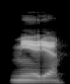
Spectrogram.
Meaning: present adverbial imperfective participle of ме́рить (méritʹ)
- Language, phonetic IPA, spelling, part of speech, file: Russian, [ˈmʲerʲə], меря, verb, Ru-меря.ogg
